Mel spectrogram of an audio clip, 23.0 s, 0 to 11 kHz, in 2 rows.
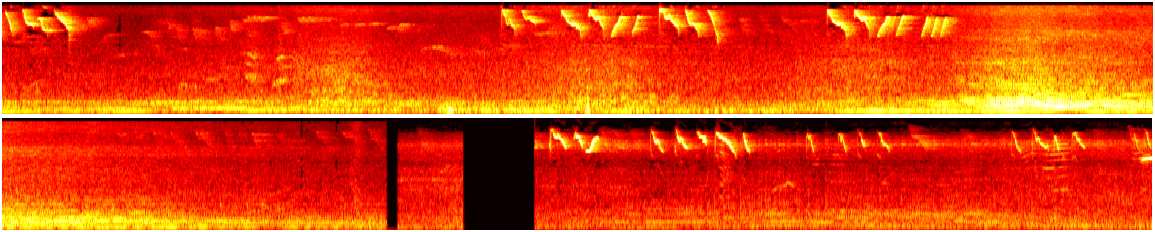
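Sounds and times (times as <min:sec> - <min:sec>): vehicle engine passing: 0:00.0 - 0:15.4
bird singing high sliding notes: 0:00.0 - 0:16.1, 0:16.9 - 0:23.0.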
